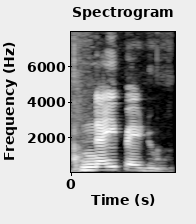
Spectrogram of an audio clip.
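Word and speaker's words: Naypyidaw: Military Q है, capital है नाईपेडू। नाईपेडू capital of Myanmar. Sir Hindi में तो लिखा होता है नैपीता। इंग्लिश में तो प्रोनाउंसिएशन यही बोलते हैं, नाईपेडू।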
